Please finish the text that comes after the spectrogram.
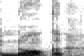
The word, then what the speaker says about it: knock: के silent, N से पहले आया के साइलेंट होता है। जैसे KNOCK, तो इसको पढ़ेंगे नोक।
